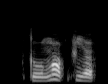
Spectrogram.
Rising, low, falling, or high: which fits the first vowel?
low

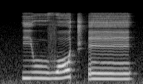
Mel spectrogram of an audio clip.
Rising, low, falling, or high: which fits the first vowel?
low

